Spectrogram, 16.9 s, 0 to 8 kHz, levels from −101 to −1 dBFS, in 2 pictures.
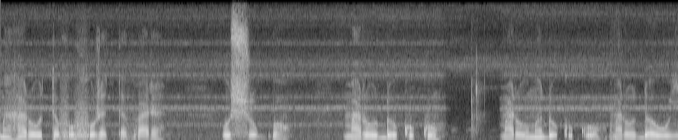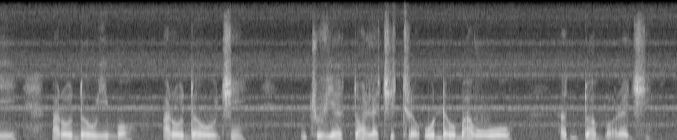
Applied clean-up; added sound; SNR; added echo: none; Fire; 20 dB; none.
